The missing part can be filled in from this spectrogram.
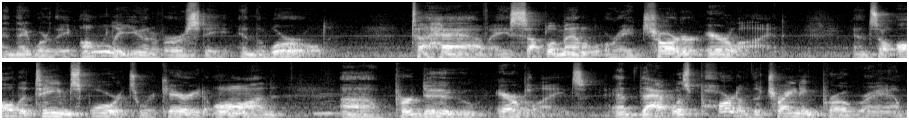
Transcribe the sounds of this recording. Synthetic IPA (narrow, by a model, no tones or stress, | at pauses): ɨ̃nðeɪwə˞ðiʔõʊ̃nlijʉnɨvɜ˞sɨɾiɪ̃nðəwɜ˞lˠd̥̚ | tʰəɨvɨsʌpləmɛ̃ɾ̃l̩ˠə˞ɨt͡ʃʰɑɹɾə˞ʔɛɹlã̰ɪ̃n | ɨ̃nsoʊʔɔlˠðətʰĩmspɔɹtswə˞kʰɛɹiɾn̩ | pʰə˞dʉɛɹpʰl̥ḛ̃ɪ̃nz̥ | ɨ̃nðɨʔ̚wʌz̥pʰɑɹɾʌvðɨtʰɹ̥ẽɪ̃ñɪ̃ŋpʰɹ̥oʊɡɹæ̃m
